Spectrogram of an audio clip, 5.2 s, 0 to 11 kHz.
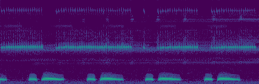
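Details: Decoy spotted dove for trapping, described as having a strong voice, giving four clear double coos, a short note then a longer wavering one, roughly every 1.2 seconds, with faint high background buzz.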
